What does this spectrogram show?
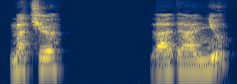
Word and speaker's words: Matthieu Ladagnous: No, I think it's something like Matthieu Ladagnous. Oui, je pense. Matthieu Ladagnous.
